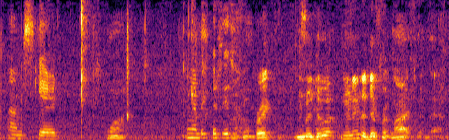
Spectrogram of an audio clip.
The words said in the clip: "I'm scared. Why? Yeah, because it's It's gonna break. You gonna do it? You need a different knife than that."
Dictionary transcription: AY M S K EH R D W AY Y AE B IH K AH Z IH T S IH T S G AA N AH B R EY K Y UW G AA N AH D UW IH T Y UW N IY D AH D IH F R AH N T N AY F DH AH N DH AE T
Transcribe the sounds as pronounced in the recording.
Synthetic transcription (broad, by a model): AY M S K EH R D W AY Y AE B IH K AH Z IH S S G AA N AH B R EY K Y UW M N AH D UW IH T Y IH N IY D AH D IH F R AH N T L AY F DH AH N DH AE T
